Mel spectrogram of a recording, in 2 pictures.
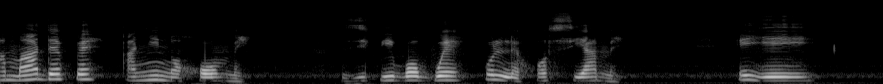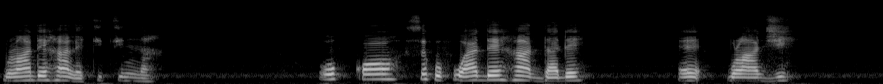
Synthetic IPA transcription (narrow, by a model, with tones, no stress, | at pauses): a˨mã˨˦ɖɛ˦ɸɛ˦ | a˨ɲĩ˦nɔ̃˨xɔ˦mɛ̃˨ | zi˨k͡pi˨bɔ˦bu˦ɛ˦ | wo˦lɛ˨xɔ˦si˨a˨mɛ̃˨ | e˦je˦ | k͡pl̃ɔ̃˦a˨ɖɛ˦ɦã˦lɛ˨t̪i˦t̪i˦nã˨ | wo˦kɔ˦sɛ˦ɸo˨ɸo˨a˨ɖɛ˦ɦã˦d̪a˨ɖɛ˦ | ɛ˦ | k͡plɔ̃˨a˨d͡ʑi˦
